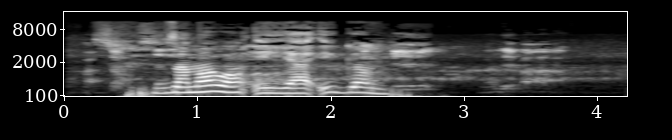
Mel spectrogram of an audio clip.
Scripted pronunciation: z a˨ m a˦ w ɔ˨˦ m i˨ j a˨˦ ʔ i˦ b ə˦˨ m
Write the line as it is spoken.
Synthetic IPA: z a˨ m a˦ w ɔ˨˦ ŋ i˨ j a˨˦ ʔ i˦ ɡ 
